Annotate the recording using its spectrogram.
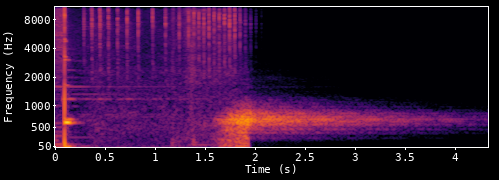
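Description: Logo sting sound effect: a sharp hit, then a run of quick ticks building for about a second and a half, ending in a single ringing tone that swells near the two-second mark and slowly fades out.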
